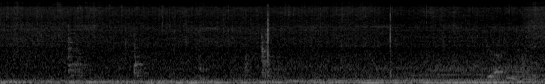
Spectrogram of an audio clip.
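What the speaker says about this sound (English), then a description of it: "Flip these jalapenos." Jalapenos and pork sizzling on a grill, a quiet steady frying hiss with a few soft ticks and clicks as pieces are flipped, no talking.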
